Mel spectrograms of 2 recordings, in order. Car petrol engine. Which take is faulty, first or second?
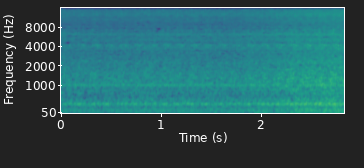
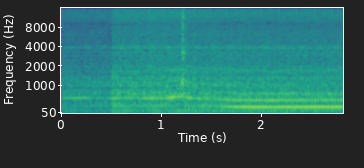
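second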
